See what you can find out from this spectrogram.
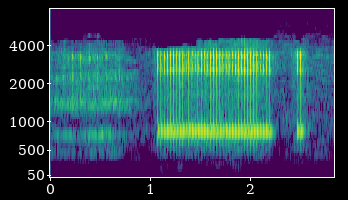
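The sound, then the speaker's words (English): A telephone ringback tone heard over the line on a call to the local police headquarters, the 25th Precinct: a faint buzzing burst, then a loud steady ring lasting about a second, followed by a short clipped start of another ring. “I'll make one call to the Irish Clubhouse.”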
